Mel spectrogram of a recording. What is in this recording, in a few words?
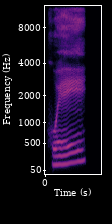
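"hui1", Mandarin Chinese; 汉语口语新时代-初级下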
